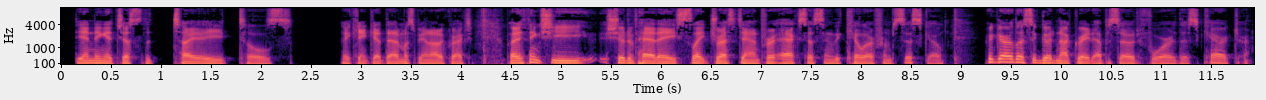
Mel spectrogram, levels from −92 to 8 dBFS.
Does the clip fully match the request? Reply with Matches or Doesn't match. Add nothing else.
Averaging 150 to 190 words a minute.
Doesn't match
